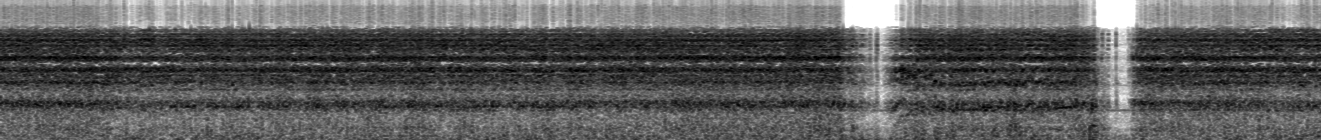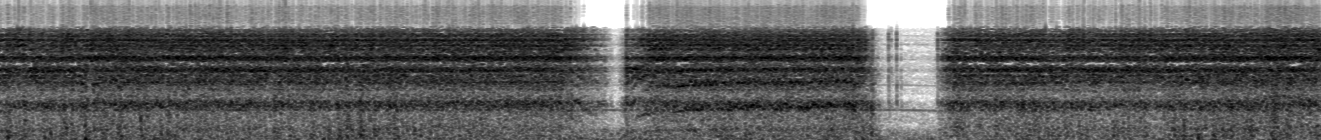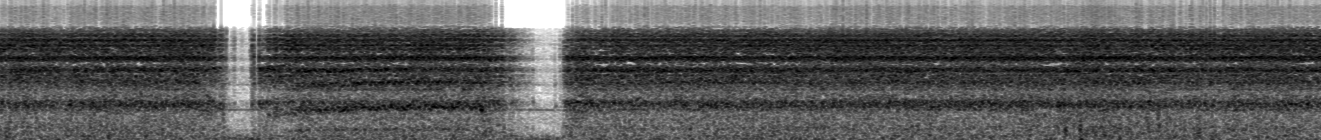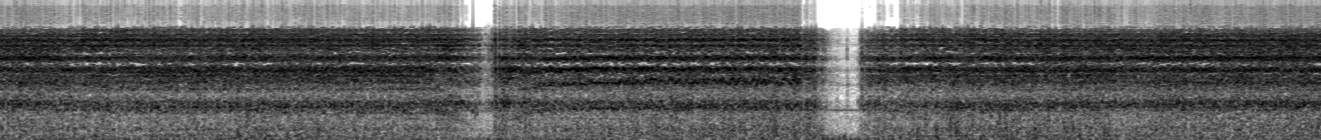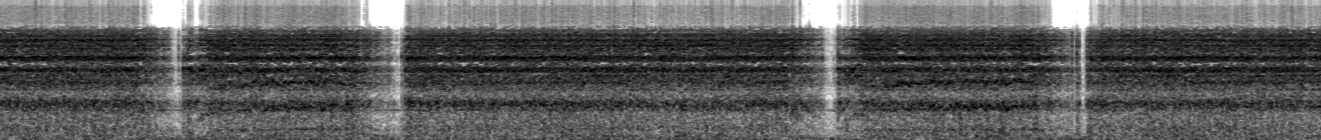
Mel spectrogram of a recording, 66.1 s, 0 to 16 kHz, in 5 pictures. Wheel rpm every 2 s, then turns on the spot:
210, 230, 230, 220, 140, 140, 210, 220, 230, 140, 190, 110, 230, 240, 140, 160, 160, 210, 210, 220, 210, 200, 140, 180, 150, 220, 210, 160, 130, 220, 160, 150, 190.
none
